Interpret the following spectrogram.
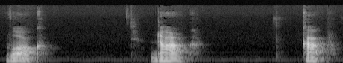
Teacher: Схоже на український приголосний «к», однак англійський «к» вимовляється з придихом і в кінці слів звучить чітко. «Walk», «dark», «cup». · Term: звук к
